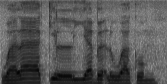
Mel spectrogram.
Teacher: nun sukunnya tidak usah dibaca atau dileburkan, dihilangkan langsung melompat ke huruf berikutnya, masuk ke huruf berikutnya. · Cara membacanya yaitu meleburkan suara nun ataupun tanwin dan langsung masuk ke huruf berikutnya tanpa dengung. Jadi bunyinya walakin liyabluakum. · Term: idgham bila ghunah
